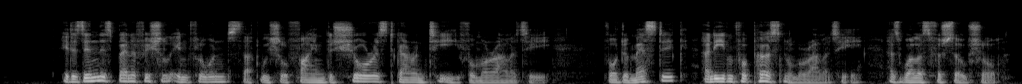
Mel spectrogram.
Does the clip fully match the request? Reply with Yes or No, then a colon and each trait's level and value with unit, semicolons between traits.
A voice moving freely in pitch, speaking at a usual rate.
Yes: wide, 6.1 semitones; average, 160 wpm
